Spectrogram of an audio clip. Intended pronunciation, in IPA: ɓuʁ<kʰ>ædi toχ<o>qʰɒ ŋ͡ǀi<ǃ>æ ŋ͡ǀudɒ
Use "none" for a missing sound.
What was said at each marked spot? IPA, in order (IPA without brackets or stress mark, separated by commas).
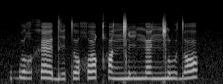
x, o, ŋ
